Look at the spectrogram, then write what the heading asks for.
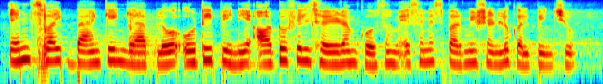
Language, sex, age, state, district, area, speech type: Telugu, female, 30-45, Andhra Pradesh, Chittoor, urban, read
